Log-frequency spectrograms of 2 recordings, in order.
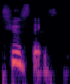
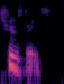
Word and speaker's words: Tuesdays: one is like uh it's pronounced like tuesdays as if the e is silent just tuesdays tuesdays good thank you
